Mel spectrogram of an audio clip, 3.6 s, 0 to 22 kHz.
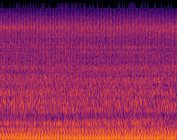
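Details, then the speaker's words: JLG Baby Scissor lift small engine on a cold day after reinstalling the crankshaft position sensor, screwed in then backed out 2 turns; at startup it idles steady and even with no surging, a normal idle before functions are engaged. "So, start up, idle fine, right?"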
